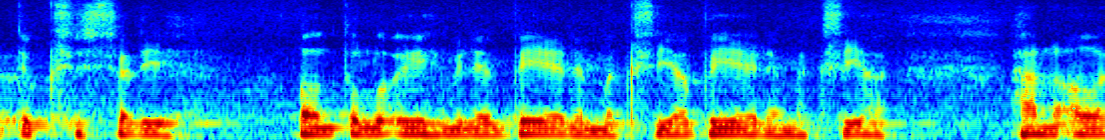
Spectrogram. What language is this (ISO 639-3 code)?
fin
